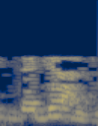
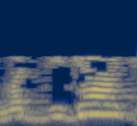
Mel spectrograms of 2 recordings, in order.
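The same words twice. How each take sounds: First: Said in the usual way. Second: والدجاج with an i after the d, "dijaj"; kasra variant. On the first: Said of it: "لغة في الدجاج". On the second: Shown as a demonstration. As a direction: give والدجاج a short i in its first syllable. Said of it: "بالكسر لغة في الدجاج".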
